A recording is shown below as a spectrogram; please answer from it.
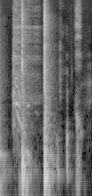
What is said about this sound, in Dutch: Voor de mensen thuis, hij sloeg, drie keer op zijn tafel.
